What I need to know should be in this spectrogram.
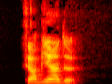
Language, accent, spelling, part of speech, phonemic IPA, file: French, France, faire bien de, verb, /fɛʁ bjɛ̃ də/, LL-Q150 (fra)-faire bien de.wav
- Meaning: to do well to, had better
